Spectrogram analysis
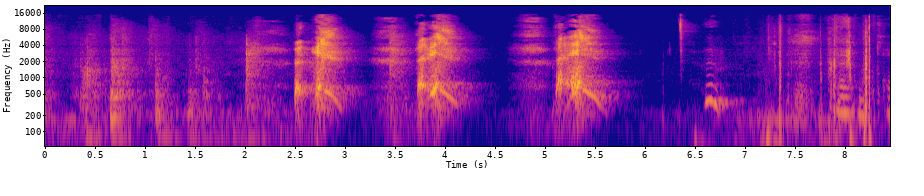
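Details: Female sneezing, tagged allergies and sinuses: three forceful sneezes, each preceded by a quick inward breath, with brief talk before and after.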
